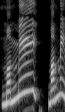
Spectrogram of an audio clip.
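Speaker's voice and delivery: high, loud call upstairs; panicked call up the stairs; calling out for mom. Retold or imitated. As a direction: yell for mom from downstairs. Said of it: "उसने चिल्ला दिया".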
